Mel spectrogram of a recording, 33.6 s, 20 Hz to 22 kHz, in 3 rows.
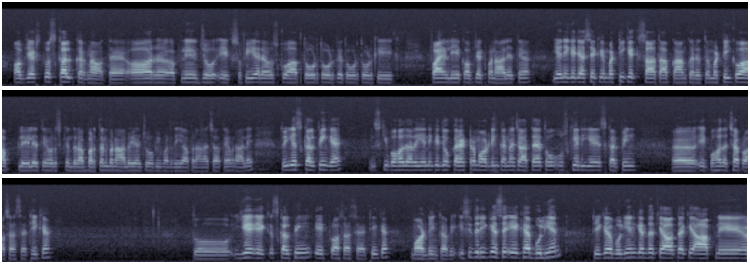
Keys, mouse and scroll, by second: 0.6 scroll down 1, 1.3 scroll down 1, 3.7 scroll down 1, 7.0 scroll down 1, 7.6 scroll down 1, 13.9 scroll down 1, 15.6 click, 15.9 scroll down 1, 17.6 click, 22.8 scroll down 1, 24.5 scroll up 1, 24.9 scroll down 1, 27.2 click, 30.9 click, 32.2 click.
